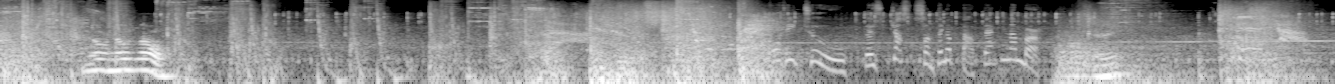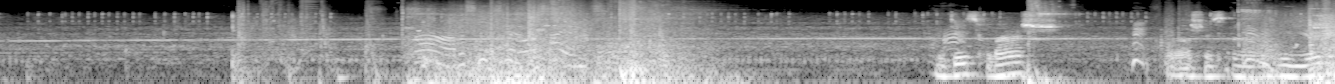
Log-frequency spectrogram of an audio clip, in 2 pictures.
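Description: Game spell effects whoosh and crack in quick bursts.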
